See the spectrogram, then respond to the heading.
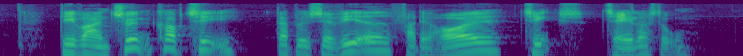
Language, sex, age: Danish, male, 44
